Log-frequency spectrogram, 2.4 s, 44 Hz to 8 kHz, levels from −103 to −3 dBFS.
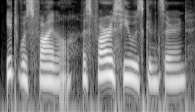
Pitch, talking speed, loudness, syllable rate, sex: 200 Hz, 220 wpm, -17 LUFS, 5.7 syllables/s, female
